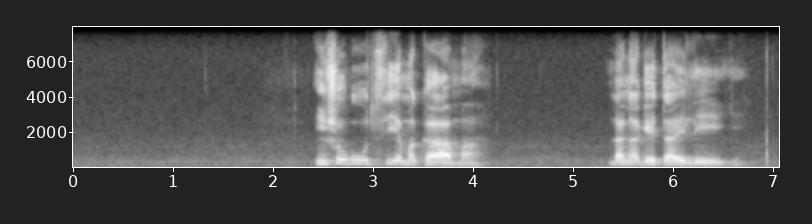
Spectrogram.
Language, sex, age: Swati, male, 26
